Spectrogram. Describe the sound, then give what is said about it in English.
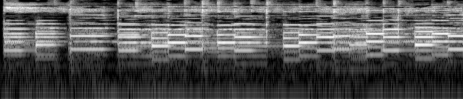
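A bright electronic phone ringtone plays a quick repeating melody of short tonal notes, loud, with no talking over it, for a singer's phone call inviting a singer to perform with her. “And that phone call went something like this.”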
